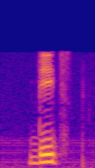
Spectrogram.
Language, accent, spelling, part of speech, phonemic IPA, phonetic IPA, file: Armenian, Eastern Armenian, բիծ, noun, /bit͡s/, [bit͡s], Hy-բիծ.ogg
- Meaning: stain, blemish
